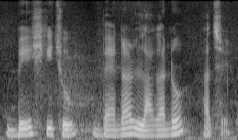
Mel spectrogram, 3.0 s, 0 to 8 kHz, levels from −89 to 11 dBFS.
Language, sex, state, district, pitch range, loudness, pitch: Bengali, male, West Bengal, Cooch Behar, 115-140 Hz, -14 LUFS, 125 Hz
